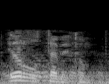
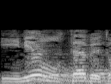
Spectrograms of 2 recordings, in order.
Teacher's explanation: أو سكنت بعد كسر عارض مفصول، يعني أنا بقى لو وصلت، لو أنا بدأت بكلمة ارتبتم مثلا، ارتبتم ده لو أنا ابتديت بيها هبتدي كده بكسر عارض، كسر عارض ده يعني كده هفخم الراء، هقول ارتبتم، ولكن أنا لو وصلتها إنيرتبتم برضو الكسر بتاع النون كسر عارض.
